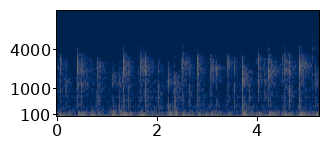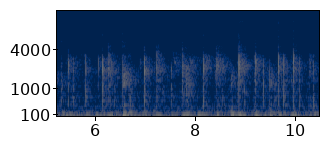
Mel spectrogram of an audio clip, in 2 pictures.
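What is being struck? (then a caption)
Mechanical keyboard with plastic keycaps. A compact 75% mechanical keyboard with a light blue case, white and blue doubleshot ABS keycaps and a polycarbonate plate sits on a grey desk mat and is typed on slowly with bare fingertips. A steady run of short, bright clacks comes through over a low hum, each stroke dying away quickly.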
